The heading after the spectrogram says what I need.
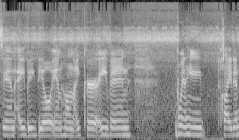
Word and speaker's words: Honaker: virginia all right and i am pronouncing it right home acre and i'm going to tell you guys some cool history and how i know that we are saying that right so it's not hanukkah it's not hanukkah and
